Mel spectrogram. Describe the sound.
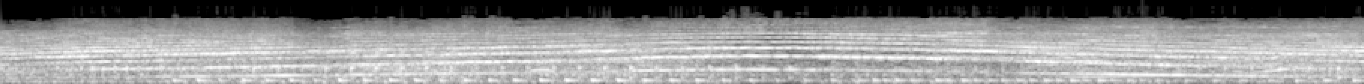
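A police car siren wails loudly and continuously, its pitch sweeping slowly up and then back down over a steady, pulsing low rumble.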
